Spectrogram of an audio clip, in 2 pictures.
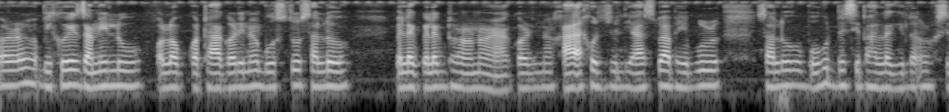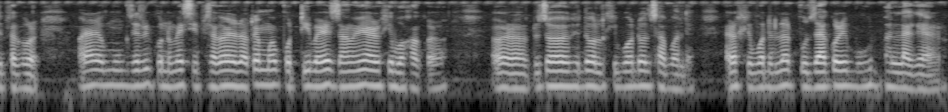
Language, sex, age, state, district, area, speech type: Assamese, male, 18-30, Assam, Majuli, urban, spontaneous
